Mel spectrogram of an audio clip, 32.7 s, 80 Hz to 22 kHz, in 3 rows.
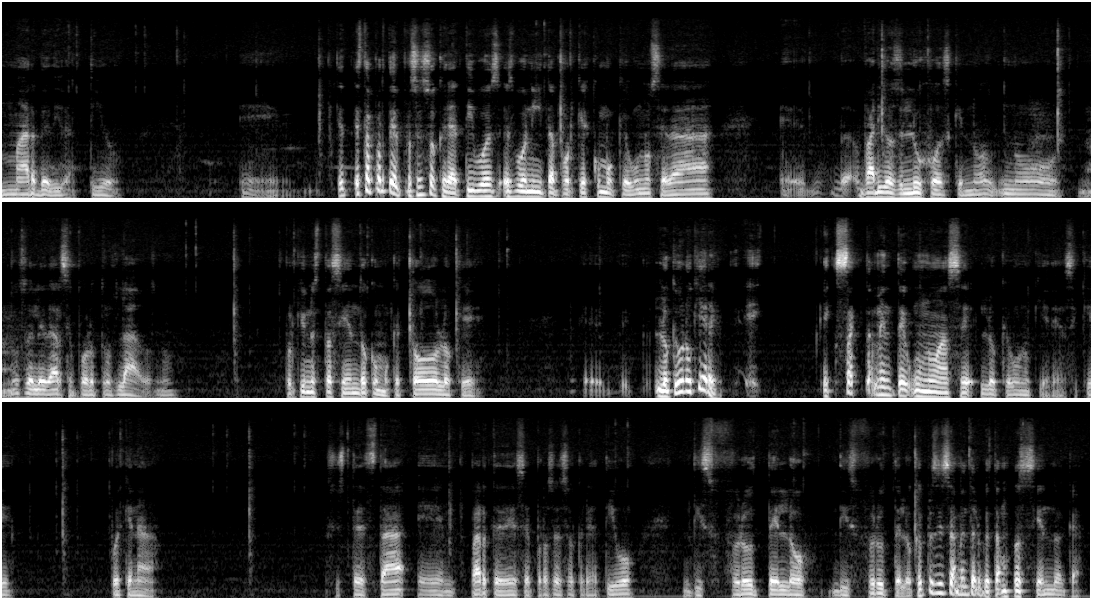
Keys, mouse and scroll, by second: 0.7 shift+right click, 1.4 shift+right click, 1.8 shift+right click, 3.2 e, 5.4 middle click, 5.6 Tab, 6.2-8.3 drag, 8.3 middle click, 8.5-8.9 scroll down 3, 8.9 shift+middle click, 9.2-10.2 shift+drag, 10.2 middle click, 10.4 scroll up 2, 10.7 shift+middle click, 11.6 click, 12.7 click, 13.4 shift+middle click, 15.0 Tab, 15.6 shift+middle click, 16.4 shift+scroll up 1, 16.9-20.3 middle drag, 20.7-21.2 scroll down 2, 21.2 middle click, 22.1-23.1 middle drag, 23.9 right click, 24.7 shift+right click, 26.3 e, 27.9 click, 29.7 click, 30.6 click, 31.2 shift+right click, 32.0-32.6 drag.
